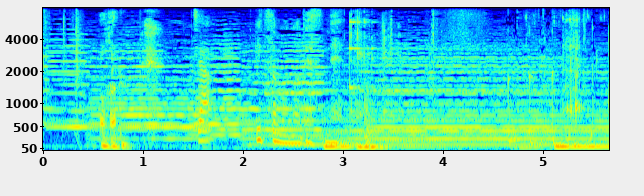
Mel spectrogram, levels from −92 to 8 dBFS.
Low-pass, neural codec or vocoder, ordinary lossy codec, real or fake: none; none; none; real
